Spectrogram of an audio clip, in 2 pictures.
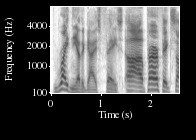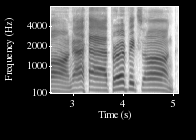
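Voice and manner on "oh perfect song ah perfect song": high, loud and slow, laughing through it; laughing taunt. Retold or imitated. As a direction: gloat at him while cackling. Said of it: "one guy starts laughing at".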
